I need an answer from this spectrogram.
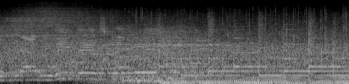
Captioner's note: applause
